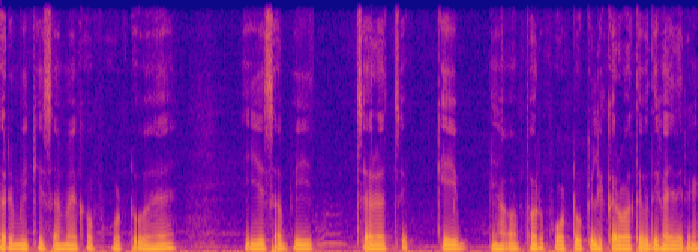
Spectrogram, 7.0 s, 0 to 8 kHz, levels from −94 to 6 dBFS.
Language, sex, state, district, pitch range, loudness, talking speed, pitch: Hindi, male, Chhattisgarh, Kabirdham, 125-135 Hz, -18 LUFS, 170 wpm, 130 Hz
